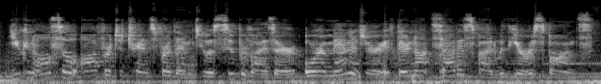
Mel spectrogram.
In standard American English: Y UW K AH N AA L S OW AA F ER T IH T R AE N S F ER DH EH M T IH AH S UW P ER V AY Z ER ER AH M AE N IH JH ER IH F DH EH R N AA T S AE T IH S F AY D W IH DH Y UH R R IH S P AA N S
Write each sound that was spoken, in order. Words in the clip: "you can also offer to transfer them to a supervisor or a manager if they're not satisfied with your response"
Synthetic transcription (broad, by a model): Y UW K AH N AA L S OW AA F ER T IH T R AE N S F ER DH EH M T IH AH S UW P ER V AY Z ER ER AH M AE N IH JH ER IH F DH EH R N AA T S AE T IH S F AY D W IH DH Y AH R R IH S P AA N S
